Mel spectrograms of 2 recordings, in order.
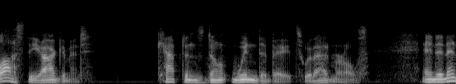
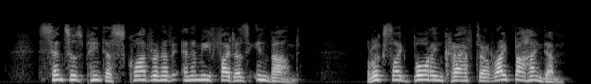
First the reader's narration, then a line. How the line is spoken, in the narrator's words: Hikawa piped up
